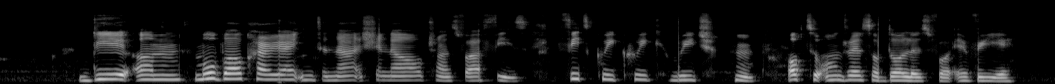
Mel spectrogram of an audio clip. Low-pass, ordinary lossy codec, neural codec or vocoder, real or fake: none; none; codec, 24 kHz, 3.1 kbps, DualCodec; fake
